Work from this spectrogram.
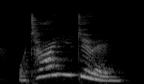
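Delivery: put-on piercing, shrill, high-pitched old woman's calling voice. Reading a story, voicing Grandma calling to George from the next room: shrill voice. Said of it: "came the shrill voice from the next room".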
